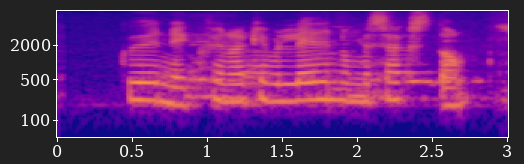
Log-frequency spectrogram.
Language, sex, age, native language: Icelandic, female, 13, Icelandic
